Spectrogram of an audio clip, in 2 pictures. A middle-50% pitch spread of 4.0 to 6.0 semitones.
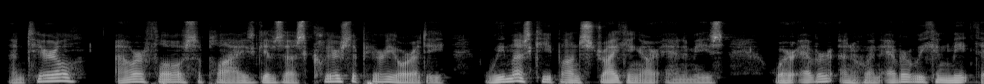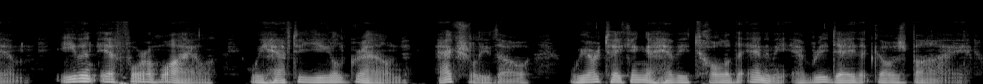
Yes: average, 4.3 semitones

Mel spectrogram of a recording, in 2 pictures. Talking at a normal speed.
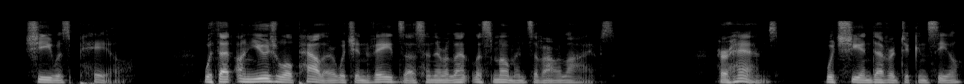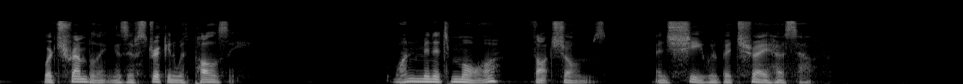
No: slow, 125 wpm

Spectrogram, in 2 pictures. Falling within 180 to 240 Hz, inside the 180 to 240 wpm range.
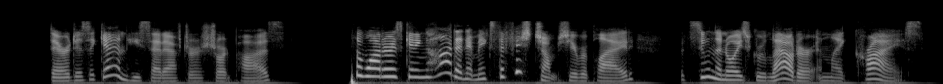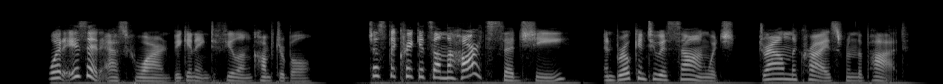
Yes: medium, 185 Hz; average, 195 wpm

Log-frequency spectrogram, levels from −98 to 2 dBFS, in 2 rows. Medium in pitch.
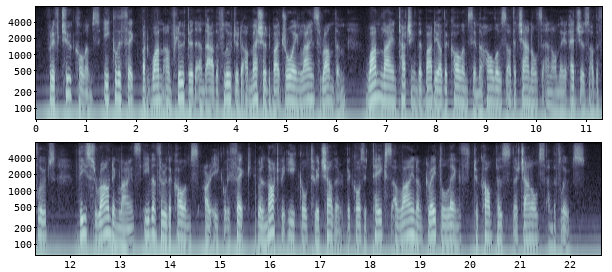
No: low, 110 Hz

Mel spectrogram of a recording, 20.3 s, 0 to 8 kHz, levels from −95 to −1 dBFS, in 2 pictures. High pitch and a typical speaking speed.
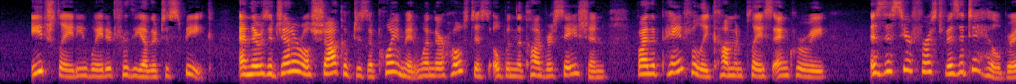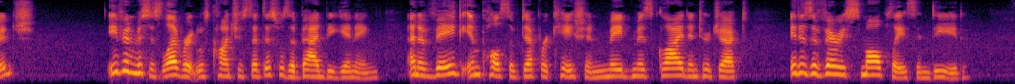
Yes: high, 210 Hz; average, 185 wpm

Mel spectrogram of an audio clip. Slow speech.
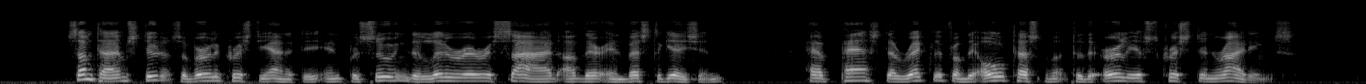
Yes: slow, 110 wpm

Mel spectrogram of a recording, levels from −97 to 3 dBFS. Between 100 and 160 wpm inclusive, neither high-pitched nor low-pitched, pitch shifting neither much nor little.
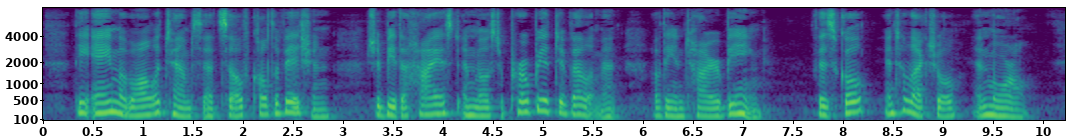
Yes: slow, 135 wpm; medium, 175 Hz; average, 4.5 semitones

